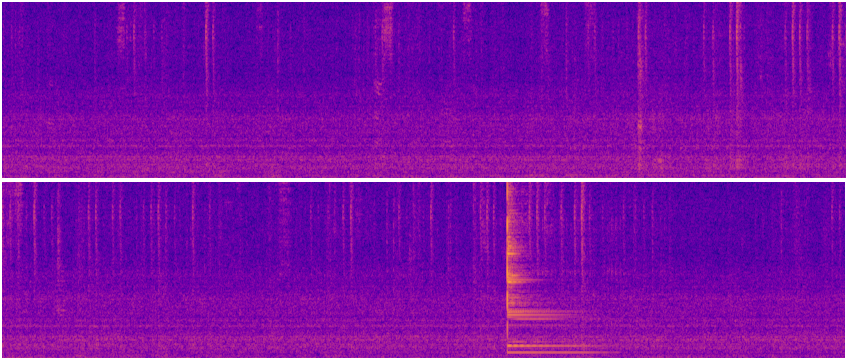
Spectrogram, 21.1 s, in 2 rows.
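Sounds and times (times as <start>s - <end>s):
train rumbling through tunnel: 0.0s - 21.0s
chime-like tone: 16.9s - 18.4s.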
